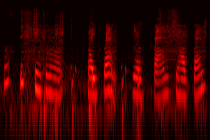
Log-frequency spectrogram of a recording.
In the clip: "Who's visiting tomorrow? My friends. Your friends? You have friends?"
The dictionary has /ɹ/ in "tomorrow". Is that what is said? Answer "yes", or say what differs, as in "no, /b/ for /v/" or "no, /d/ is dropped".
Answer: no, /ɹ/ is dropped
